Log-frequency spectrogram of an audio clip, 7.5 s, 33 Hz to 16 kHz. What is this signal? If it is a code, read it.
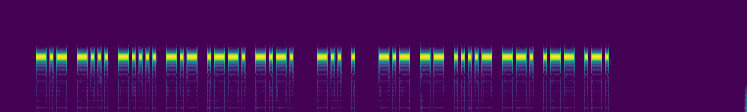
Morse code, heard as a keyed tone, about 36 wpm, 700 Hz. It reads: KB6KPC DE KM4GWR
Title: USA Callsign DE Callsign - 6 Characters - 35wpm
